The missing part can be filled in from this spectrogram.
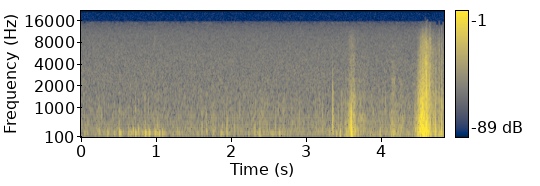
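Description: Soft low gurgling and faint crackly rumbles, then a louder gurgle near the end; hunger growling of the stomach.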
